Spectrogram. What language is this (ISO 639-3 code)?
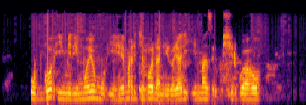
kin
